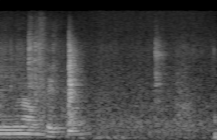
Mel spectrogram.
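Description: A brief voice, then a single sharp clack about two-thirds of a second in and a fainter tap near the end, like a hard object being set down or knocked.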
